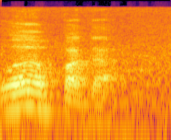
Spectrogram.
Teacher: lâmpada, olha aqui, ó, a antepenúltima mais forte. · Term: proparoxítona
